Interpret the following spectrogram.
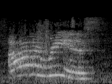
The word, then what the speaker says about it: Honorius: second or Pope honorius which is spelled ho o n o r i u s and I'm spelling it out because it doesn't really sound like it's spelled ordained the Templars as the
